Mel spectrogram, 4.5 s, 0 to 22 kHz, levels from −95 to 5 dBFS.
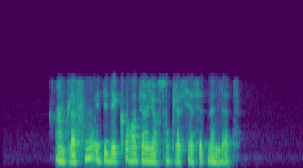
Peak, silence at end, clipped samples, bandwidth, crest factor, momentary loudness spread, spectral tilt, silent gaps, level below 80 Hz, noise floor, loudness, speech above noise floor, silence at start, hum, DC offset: -4 dBFS; 1 s; under 0.1%; 4.2 kHz; 18 dB; 6 LU; -7 dB/octave; none; -64 dBFS; -80 dBFS; -21 LUFS; 60 dB; 0.85 s; none; under 0.1%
